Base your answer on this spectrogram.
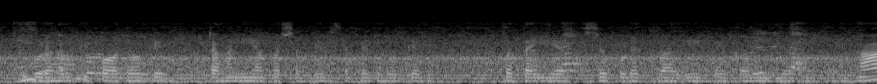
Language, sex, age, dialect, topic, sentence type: Bhojpuri, female, 25-30, Northern, agriculture, question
